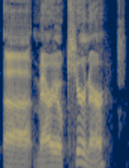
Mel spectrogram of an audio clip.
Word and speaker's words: Kirner: We're here with Mario Kirner. I'm using his proper German pronunciation.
